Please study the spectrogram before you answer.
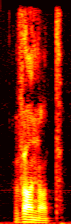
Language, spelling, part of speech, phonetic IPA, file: Polish, wanad, noun, [ˈvãnat], Pl-wanad.ogg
